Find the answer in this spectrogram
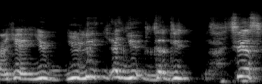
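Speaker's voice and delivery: halting stutter, tripping over words with restarts. Reacting to hearing the exact words his king said last week, stuttering. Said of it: "I'm stuttering".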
